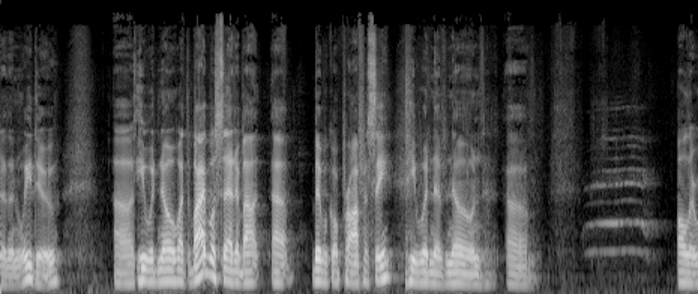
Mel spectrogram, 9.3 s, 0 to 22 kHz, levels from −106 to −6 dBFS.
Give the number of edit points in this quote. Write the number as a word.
two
